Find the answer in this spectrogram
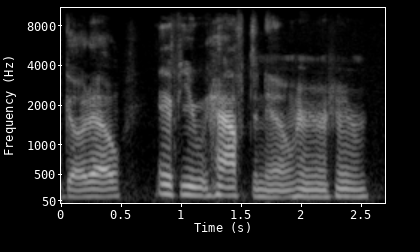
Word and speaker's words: Godot: Yeah, Godot, well, that's pronounced Godot, if you have to know.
